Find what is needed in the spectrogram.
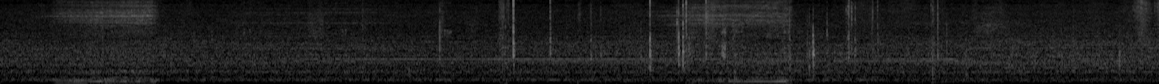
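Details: Two soft rumbling snores about six seconds apart during sleep, with scattered clicks and room noise between; the snoring is described as worse than grandparents'.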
